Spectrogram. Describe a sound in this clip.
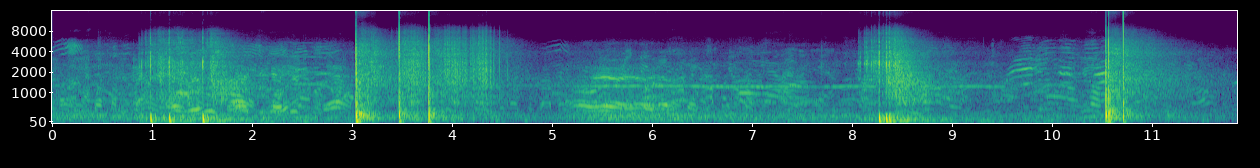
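Fireworks burst with loud booms and sharp cracks.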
